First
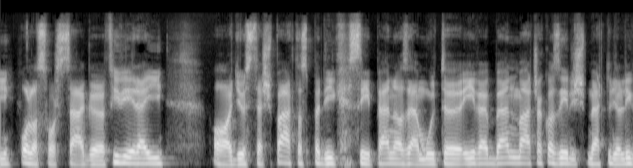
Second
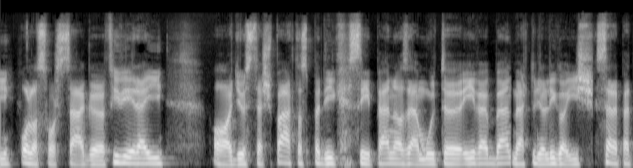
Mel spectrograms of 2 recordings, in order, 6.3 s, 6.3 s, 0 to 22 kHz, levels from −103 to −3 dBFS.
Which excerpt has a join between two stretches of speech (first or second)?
second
